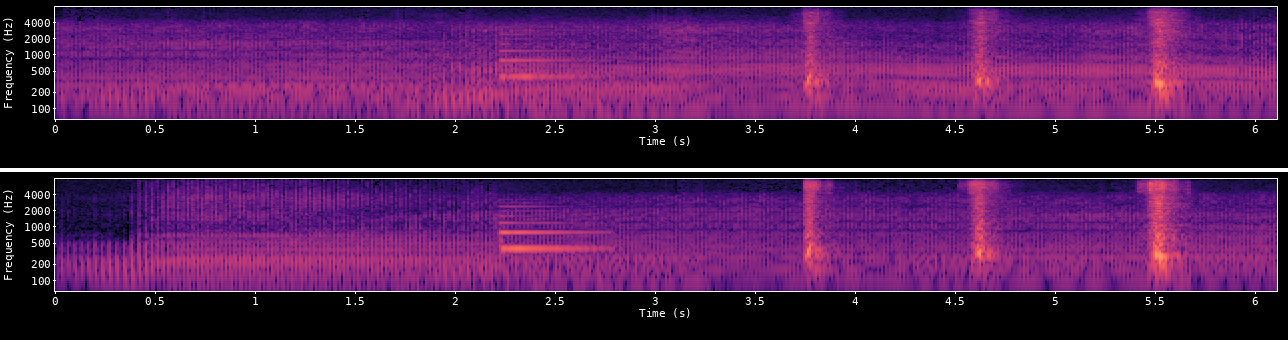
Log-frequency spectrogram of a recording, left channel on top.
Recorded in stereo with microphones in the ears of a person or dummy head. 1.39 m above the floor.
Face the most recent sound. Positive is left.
turn(degrees=-60)  # may be behind; listen again after turning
